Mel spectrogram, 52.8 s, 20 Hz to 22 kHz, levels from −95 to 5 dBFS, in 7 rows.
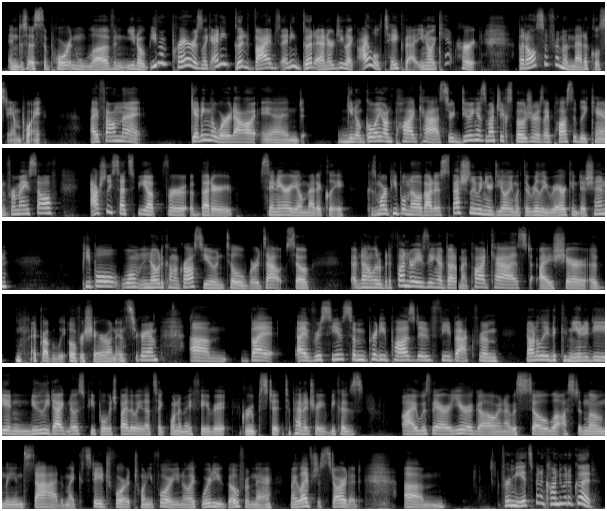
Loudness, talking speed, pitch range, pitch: -27 LUFS, 210 wpm, 165-225 Hz, 185 Hz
